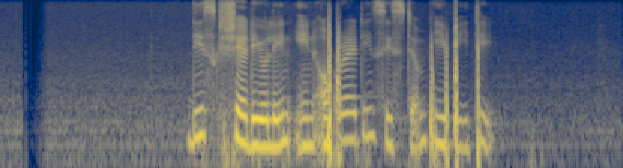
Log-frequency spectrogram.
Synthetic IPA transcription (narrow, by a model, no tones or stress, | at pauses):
ɖiskʃeɖjuliŋinɔ̰pəɾeːʈiŋsisʈəmpʰiːpiːʈʰiː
